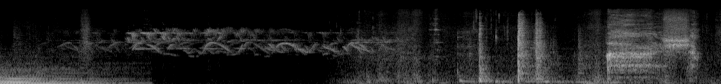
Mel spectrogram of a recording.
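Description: Background music fading out, then a small bird chirping in quick twittering runs for a couple of seconds. A few sharp knocks and a short rustling noise follow.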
